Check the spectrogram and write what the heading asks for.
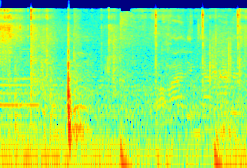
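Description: A sharp knock about two-thirds of a second in and a softer thump a little later, from groceries being handled in and out of a cardboard box.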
